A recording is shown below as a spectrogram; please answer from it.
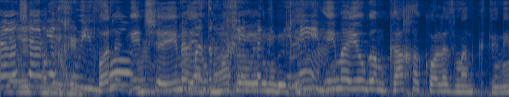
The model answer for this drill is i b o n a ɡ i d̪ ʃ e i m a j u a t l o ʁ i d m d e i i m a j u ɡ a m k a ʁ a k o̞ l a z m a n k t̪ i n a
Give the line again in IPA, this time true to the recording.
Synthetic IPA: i b o n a ɡ i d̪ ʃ e i m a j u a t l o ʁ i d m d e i i m a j u ɡ a m k a χ a k o̞ l a z m a n k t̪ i n i

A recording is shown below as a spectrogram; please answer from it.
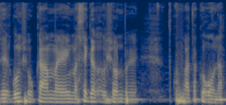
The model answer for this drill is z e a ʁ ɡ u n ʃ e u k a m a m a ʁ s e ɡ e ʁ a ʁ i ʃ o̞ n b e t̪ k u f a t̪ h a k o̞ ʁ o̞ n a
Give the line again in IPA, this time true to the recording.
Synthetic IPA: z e i ʁ ɡ u n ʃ e u k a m i m a s e ɡ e ʁ a ʁ i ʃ o̞ n b e t̪ k u f a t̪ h a k o̞ ʁ o̞ n a

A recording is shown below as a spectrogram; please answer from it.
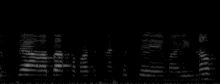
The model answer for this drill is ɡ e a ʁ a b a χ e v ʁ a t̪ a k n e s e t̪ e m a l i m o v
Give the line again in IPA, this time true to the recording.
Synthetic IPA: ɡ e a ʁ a b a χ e v ʁ a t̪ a k n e s e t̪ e m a l i n o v

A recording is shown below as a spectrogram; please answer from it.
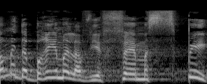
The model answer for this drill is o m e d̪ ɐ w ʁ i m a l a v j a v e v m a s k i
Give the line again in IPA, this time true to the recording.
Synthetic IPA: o m e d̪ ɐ b ʁ i m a l a v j a f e m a s p i

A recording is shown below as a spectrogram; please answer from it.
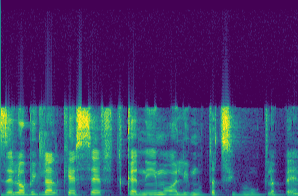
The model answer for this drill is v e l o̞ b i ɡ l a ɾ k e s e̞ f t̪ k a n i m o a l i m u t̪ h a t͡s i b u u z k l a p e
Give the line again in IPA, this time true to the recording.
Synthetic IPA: z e l o̞ b i ɡ l a l k e s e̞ f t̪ k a n i m o a l i m u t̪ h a t͡s i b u u ʁ k l a p e

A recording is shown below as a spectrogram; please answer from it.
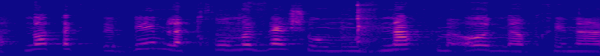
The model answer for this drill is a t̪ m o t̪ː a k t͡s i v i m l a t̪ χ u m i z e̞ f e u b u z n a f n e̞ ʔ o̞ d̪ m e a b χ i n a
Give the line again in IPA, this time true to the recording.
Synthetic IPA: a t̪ n o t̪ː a k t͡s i v i m l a t̪ χ u m a z e̞ ʃ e u m u z n a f m e̞ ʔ o̞ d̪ m e a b χ i n a

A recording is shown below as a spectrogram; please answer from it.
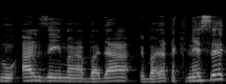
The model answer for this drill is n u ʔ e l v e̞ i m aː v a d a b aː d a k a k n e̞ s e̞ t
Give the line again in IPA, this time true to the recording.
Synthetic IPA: n u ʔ a l z e̞ i m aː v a d a v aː d a t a k n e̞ s e̞ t

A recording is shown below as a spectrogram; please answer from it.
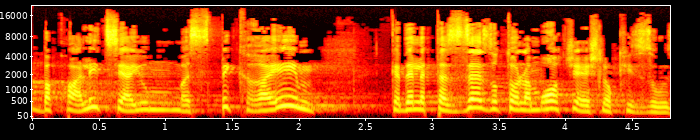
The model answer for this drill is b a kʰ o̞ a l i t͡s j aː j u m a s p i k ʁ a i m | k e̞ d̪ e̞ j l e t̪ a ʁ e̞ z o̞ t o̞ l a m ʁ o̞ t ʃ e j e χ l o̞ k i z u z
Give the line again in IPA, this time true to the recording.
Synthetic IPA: b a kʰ o̞ a l i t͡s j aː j u m a s p i k ʁ a i m | k e̞ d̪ e̞ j l e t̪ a z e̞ z o̞ t o̞ l a m ʁ o̞ t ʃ e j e ʃ l o̞ k i z u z

